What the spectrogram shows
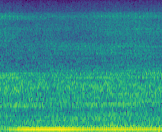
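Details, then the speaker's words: Duet car after throttle body work, with a damaged seal replaced by an air-conditioner O-ring: on starting it holds a steady, elevated idle that never settles. The owner suspects it is drawing air somewhere. "всё равно высокие обороты где-то он тянет воздух"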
